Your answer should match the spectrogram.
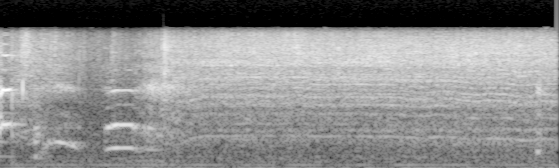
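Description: A small electric motor starts about a second in and whirs steadily as a powered tape measure runs its blade out. A brief exclamation comes just before it.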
